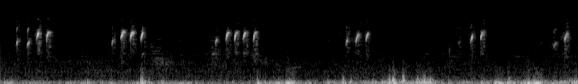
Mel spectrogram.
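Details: A female European goldfinch calls to prompt males into singing and mating, giving clustered high tinkling chirps in groups of two to four, spaced about a second apart, over faint low-pitched background noise.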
